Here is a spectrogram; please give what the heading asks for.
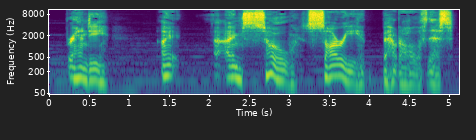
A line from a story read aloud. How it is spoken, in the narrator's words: I stuttered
